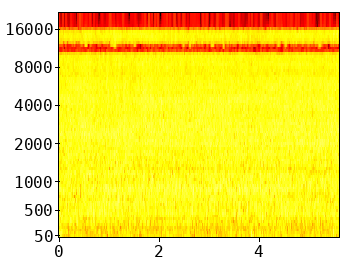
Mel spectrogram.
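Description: Bone-in meat frying in a pot with onions and nihari masala, giving a loud, steady sizzle.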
